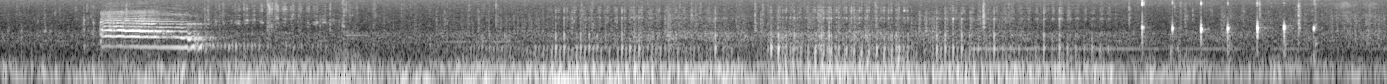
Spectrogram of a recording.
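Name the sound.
cat purring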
